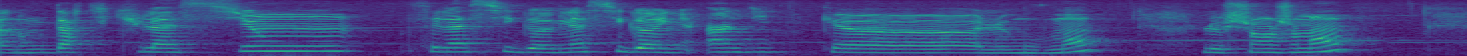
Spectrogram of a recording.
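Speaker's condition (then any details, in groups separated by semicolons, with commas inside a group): No condition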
